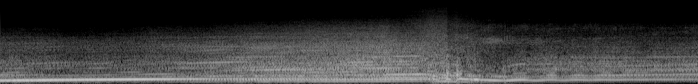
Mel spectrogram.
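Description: SSC Tuatara hypercar engine revving during warm-up, a loud steady high-pitched drone that climbs slowly, dips sharply midway, then settles back into a wavering idle, with no talking.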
